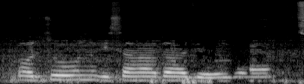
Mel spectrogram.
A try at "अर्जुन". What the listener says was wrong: অর্জুন হবে না, ঠিক আছে, অর্জুনা।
